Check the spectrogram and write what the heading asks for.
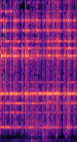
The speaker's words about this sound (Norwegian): Og det ikke uten grunn at du ringer med bjella I dag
